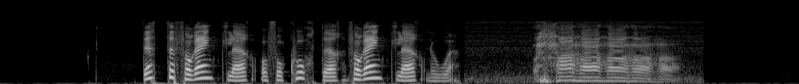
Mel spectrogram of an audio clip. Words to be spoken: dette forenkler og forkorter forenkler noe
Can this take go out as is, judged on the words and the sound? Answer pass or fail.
fail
